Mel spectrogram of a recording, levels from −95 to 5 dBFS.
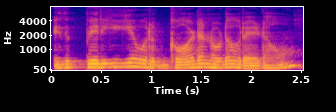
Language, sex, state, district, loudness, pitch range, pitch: Tamil, female, Tamil Nadu, Nilgiris, -15 LUFS, 140-160 Hz, 150 Hz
